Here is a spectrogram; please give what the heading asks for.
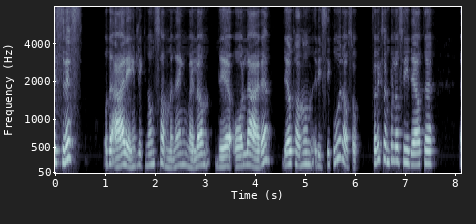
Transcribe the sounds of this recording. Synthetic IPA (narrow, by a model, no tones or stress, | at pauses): ɪst̪ɾɛsː | ʔɔ̰d̪ɛʔæɾeːɡənt̪lɪɪkːənuːənsɑmːənhɛŋːmɛlːɔmd̪ɛʔɔlæːɾə | d̪ɛɔt̪ʰɑːnuːənɾɪsɪkʊəɾɑlsɔ | fɔɾɛksɛmpəlɔsiːd̪ɛɑt̪ː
